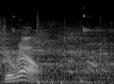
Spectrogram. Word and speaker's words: Durrell: know during last game you mispronounced my name and it is Durrell we'll make sure we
